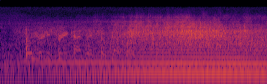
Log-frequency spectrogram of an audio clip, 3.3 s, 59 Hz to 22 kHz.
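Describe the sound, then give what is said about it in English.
A propeller airplane takes off from a runway, its engine a steady, droning hum with strong tonal harmonics that grows gradually louder and fuller as it powers up. “Runway 34 left, clear for takeoff. Clear for takeoff, runway 34 left, 182 entry.”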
